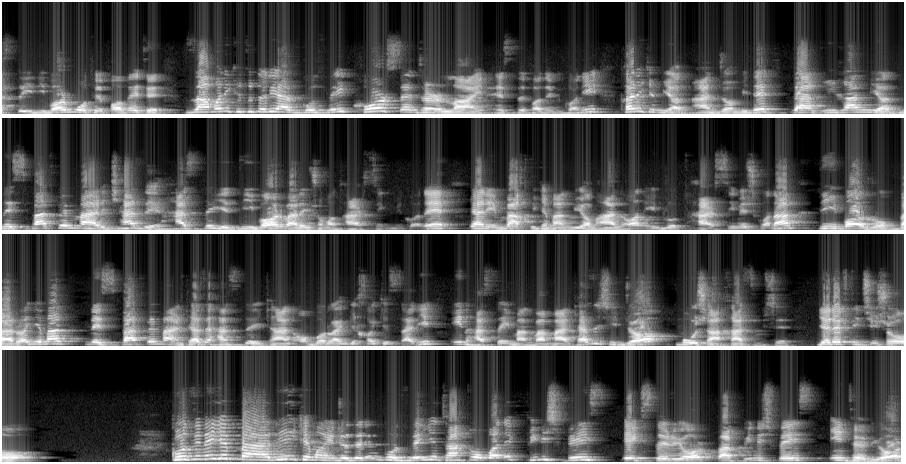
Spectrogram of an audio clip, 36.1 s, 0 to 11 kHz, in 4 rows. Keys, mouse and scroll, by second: 18.4 Escape, 19.8-20.6 scroll up 1, 23.8-24.1 scroll down 1, 24.8 middle click, 25.6-26.6 scroll up 1, 29.7 click.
